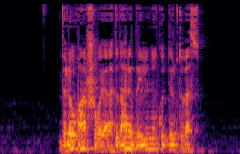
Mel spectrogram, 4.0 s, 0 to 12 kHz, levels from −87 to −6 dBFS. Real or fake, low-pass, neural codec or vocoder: real; 10.8 kHz; none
